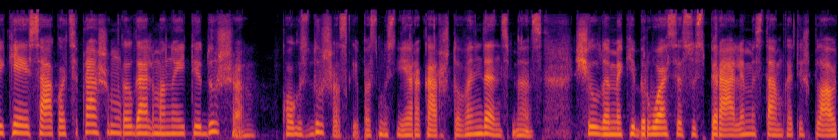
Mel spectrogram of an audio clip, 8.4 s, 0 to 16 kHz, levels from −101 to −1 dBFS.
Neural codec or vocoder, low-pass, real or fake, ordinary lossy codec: none; 10.8 kHz; real; Opus, 24 kbps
